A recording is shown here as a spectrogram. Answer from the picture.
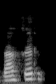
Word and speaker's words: buffer: Sí, Buffer. buffer se escribe, pero se dice buffer.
